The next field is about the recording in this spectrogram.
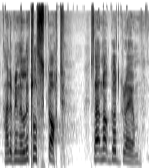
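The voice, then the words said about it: Poor Scottish accent impression. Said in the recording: “I'm not a good Scots impression.”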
